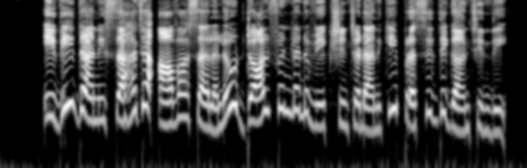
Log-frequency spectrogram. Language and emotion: Telugu, neutral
